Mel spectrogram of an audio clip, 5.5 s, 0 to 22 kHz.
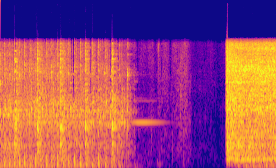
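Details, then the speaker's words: Snowblower at -10°F just after a hard, likely flooded start: even knocking about two and a half per second over the small engine's run until it cuts out; source unknown, owner says not from the engine. "not sure what's making that knocking sound it's not coming from the engine though"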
